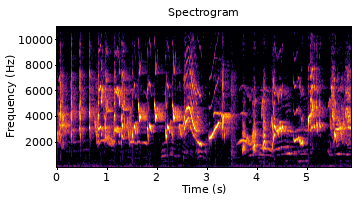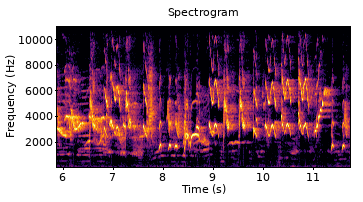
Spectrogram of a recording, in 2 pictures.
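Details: Fighting Oriental magpie-robin, its insistent song rich in mimicked phrases for tutoring: nearly twelve seconds of rapid, jumbled high chirps, trills and slurred whistles that barely pause.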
